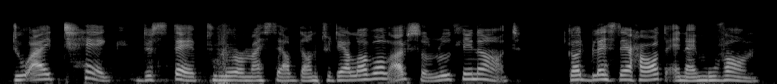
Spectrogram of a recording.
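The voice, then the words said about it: Speaks with a non-native accent. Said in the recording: “I have an accent ... because I have an accent”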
